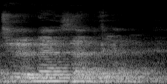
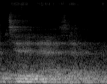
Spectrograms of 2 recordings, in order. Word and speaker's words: jenazah: Jenazah itu ilat lidahnya orang Indonesia ya, lidahnya orang Indonesia. Jenazah. Bahasa Arab kan nggak ada nggak ada ya, di Malang gitu. Nah, jadi kalau dalam bahasa Arab justru dibacanya janazah atau jinazah. Ya paling enak itu kita pakai yang janazah. Bikin jenazah ya.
